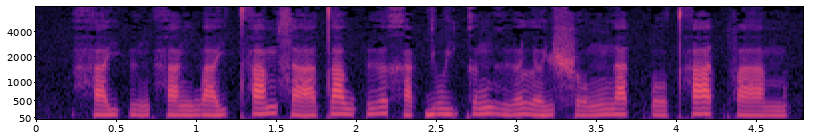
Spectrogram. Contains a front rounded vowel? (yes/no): no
